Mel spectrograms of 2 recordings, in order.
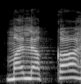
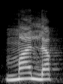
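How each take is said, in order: First: "ملکہ" ending in ka; final vowel sounded. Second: "ملک" stopping dead on k; final vowel dropped. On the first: Teacher showing the written form, ending vowelled. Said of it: "کاف کی جو sign ہے اسے نہیں پڑھنا". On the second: Teacher showing the pausing form, silent ending. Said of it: "اسے نہیں پڑھنا ہے". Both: Shown as a demonstration.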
